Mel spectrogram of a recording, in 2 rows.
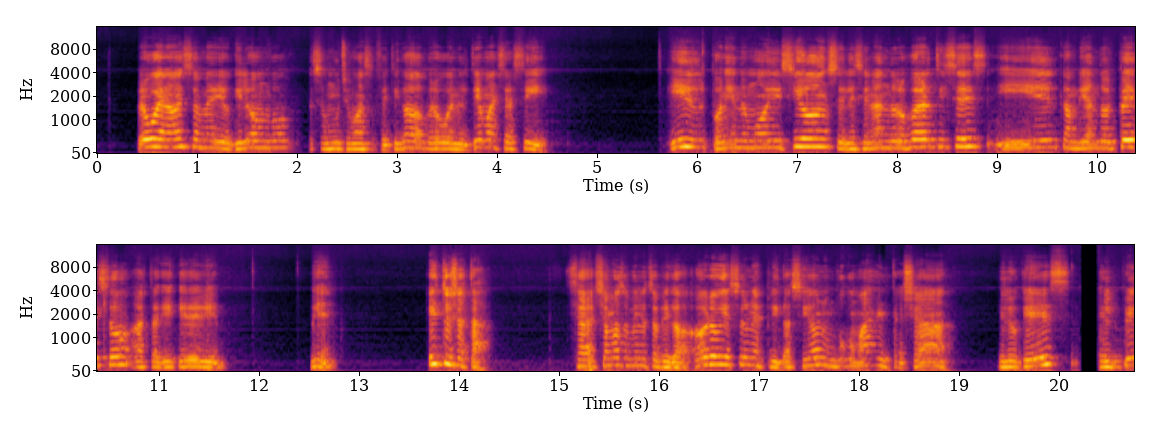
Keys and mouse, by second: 5.6 middle click, 6.2 Tab, 6.7 middle click, 7.3-8.8 middle drag, 10.5 KP_1, 11.9 shift+middle click.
